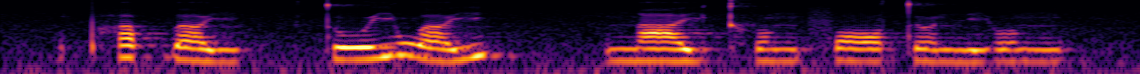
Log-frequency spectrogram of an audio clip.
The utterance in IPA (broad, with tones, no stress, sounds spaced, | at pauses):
pʰ ɐ˧ p̚ l ɐ˨ j | t̪ uː˨˥ j w ɐ˨˥ j | n̪ aː˨ j kʰ ʊ˨ ŋ f ɔː˨ t̪ ɵ˨ n j ʊ˨ ŋ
